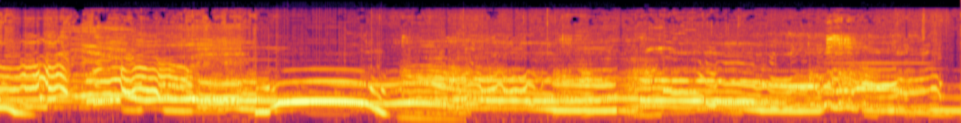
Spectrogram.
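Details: Chorus of howling wolves, overlapping long mournful tones, one sharp downward slide midway, voices weaving up and down in pitch and sustaining without pause throughout.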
